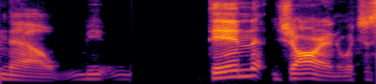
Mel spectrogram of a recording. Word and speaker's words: Djarin: Din Djarin, which is spelled D-I-N, Din. And then Djarin, D-J-A-R-I-N. So the D is silent in the last name.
